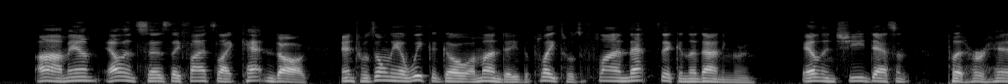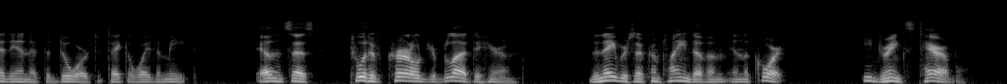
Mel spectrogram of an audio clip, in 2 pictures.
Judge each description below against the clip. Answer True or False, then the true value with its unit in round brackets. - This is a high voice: False (140 Hz)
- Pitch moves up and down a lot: False (4.8 semitones)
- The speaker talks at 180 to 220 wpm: True (195 wpm)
